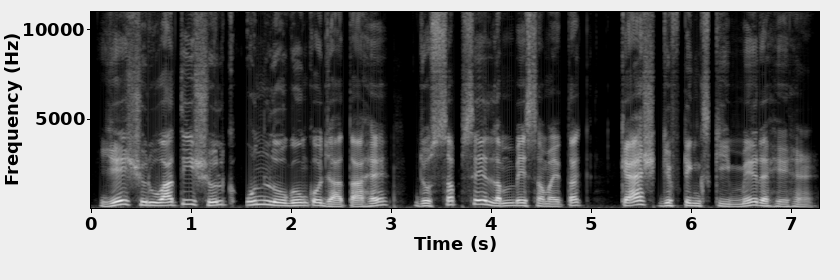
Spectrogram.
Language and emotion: Hindi, neutral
